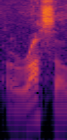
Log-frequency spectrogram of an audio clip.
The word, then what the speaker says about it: Rosum: ahead right now over jonathan rossum which of course rhymes with awesome hey you're not supposed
